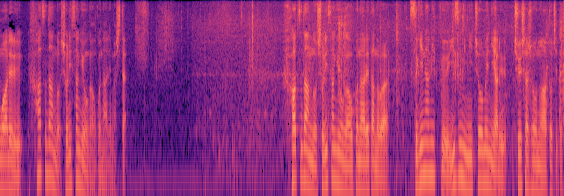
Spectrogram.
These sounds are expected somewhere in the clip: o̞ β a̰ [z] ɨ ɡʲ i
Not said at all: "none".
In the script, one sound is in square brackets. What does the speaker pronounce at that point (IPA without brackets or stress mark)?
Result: s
